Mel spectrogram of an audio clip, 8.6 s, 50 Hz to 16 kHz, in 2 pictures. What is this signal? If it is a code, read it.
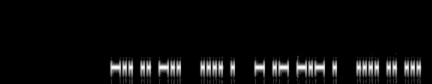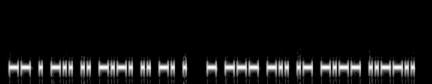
Morse code, heard as a keyed tone, about 40 wpm, 700 Hz. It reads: DID HE TAKE HIS MEDICINE TODAY?
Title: Sentences from Top 1000 Words - Review Part 6 - 40wpm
